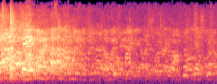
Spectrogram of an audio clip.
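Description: Several people talking at once, no single voice clear: louder for the first second or so, then dying down to quieter background chatter.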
